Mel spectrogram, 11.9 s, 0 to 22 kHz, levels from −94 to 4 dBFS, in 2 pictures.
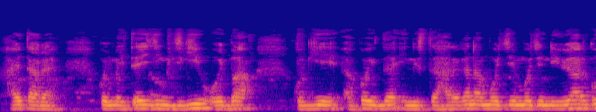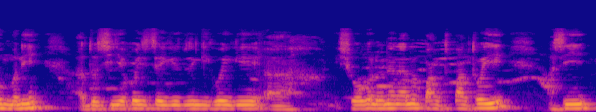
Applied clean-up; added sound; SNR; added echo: none; none; none; reverberation time 0.4 s.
